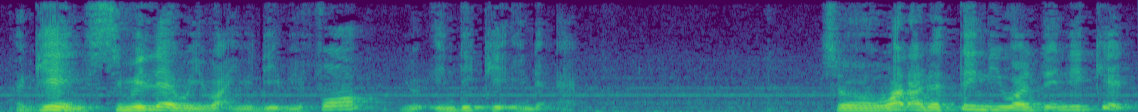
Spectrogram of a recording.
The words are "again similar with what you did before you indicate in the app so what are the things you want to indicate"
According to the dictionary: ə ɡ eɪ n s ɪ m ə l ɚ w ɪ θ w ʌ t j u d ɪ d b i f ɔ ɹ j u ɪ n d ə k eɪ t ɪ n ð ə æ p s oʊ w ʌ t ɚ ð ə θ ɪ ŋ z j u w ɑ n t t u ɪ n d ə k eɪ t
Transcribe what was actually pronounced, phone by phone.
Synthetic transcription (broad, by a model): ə ɡ eɪ n s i m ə l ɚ w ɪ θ w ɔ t j u d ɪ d b i f ɔ j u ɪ n d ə k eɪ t ɪ n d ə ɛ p s oʊ w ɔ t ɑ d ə t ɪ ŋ j u w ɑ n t t u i n d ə k eɪ t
